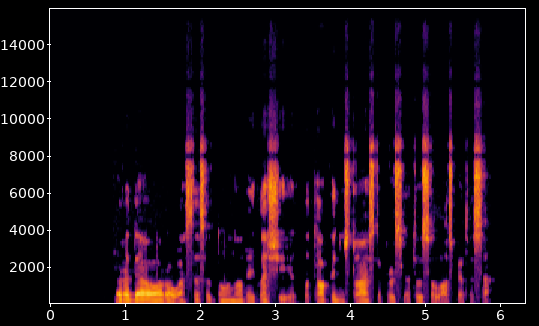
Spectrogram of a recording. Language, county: Lithuanian, Vilnius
